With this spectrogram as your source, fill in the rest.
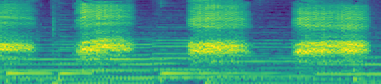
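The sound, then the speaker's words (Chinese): Three loud, harsh crow caws in steady succession, each a raspy, grating call of roughly a third of a second, with short gaps between them. “说着，乌鸦情不自禁的唱起歌来。”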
